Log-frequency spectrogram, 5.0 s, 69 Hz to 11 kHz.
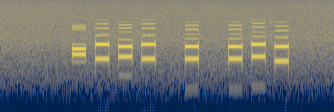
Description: DTMF, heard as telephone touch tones, dialled by machine, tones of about 200 ms. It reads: *686 5 592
